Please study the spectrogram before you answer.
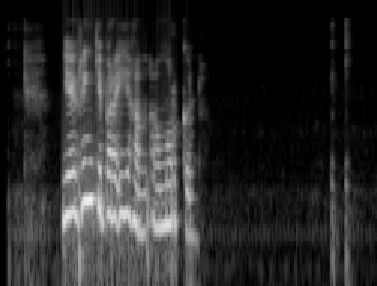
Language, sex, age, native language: Icelandic, female, 40-49, Icelandic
